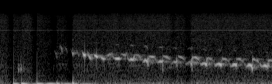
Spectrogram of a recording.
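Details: A female pet double yellow-headed amazon (Amazona oratrix), which whistles a fight song, gives a long, wavering, hoot-like note that slides slowly downward after a few clicks.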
